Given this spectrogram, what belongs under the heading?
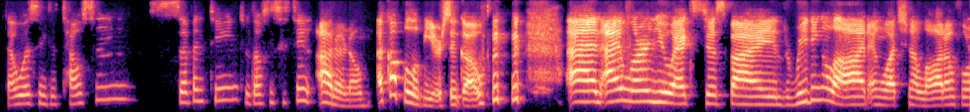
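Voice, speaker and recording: Higher-voiced Puerto Rican woman, chatty host. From San Juan, Puerto Rico. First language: Spanish. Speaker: host, product designer reviewing a portfolio. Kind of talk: informal live online presentation. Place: remote video call.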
